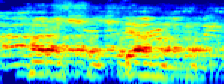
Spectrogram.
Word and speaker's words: सरस्वती: उच्चारणिया सरितो हरितो भवंती सरस्वत्या हरस्वत्या। कहा कि वेदों की यह परंपरा है कि सकार के स्थान पर हकार का उच्चारण होता है, सरस्वती को हरस्वती भी कह करके पुकारा जाता है और सरित को हरित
